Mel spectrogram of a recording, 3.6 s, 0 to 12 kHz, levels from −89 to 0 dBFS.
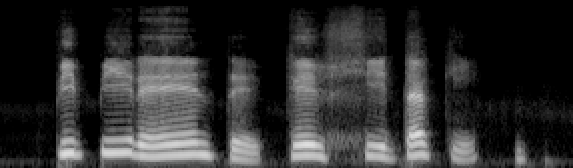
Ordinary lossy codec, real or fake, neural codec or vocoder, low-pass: AAC, 48 kbps; fake; codec, 16 kHz in and 24 kHz out, 0.9 kbps, LongCat-Audio-Codec, fine tuned four codebook decoder; 10.8 kHz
